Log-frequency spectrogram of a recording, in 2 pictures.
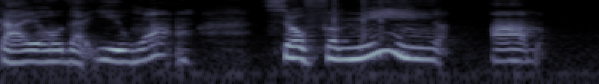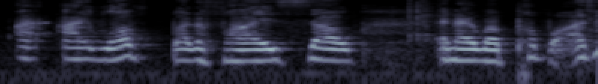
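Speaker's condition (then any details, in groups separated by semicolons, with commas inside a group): Cerebral palsy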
